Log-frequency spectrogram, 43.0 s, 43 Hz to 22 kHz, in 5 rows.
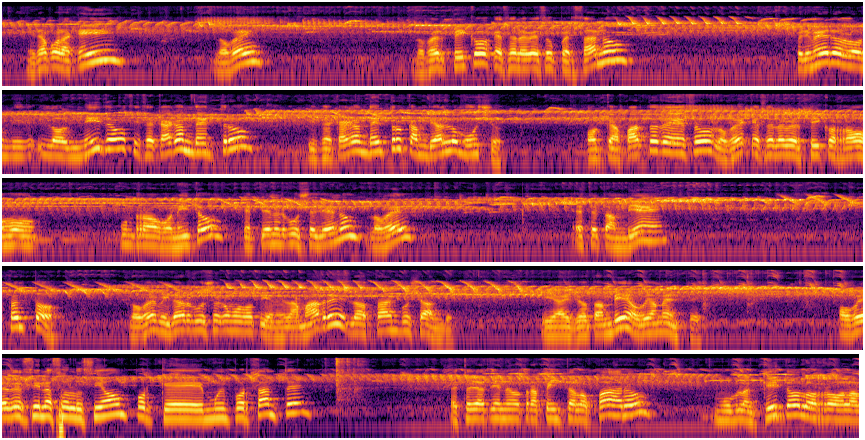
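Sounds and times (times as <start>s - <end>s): background birdsong: 0.0s - 43.0s
canary singing trills: 0.0s - 43.0s.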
